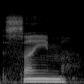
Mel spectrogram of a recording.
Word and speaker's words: SAME: to pronounce it as some call it Sammy some say same s AME it's a small attractor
